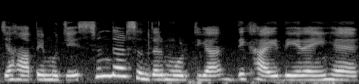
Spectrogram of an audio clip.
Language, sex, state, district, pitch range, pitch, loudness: Hindi, female, Bihar, Kaimur, 205-240 Hz, 215 Hz, -12 LUFS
